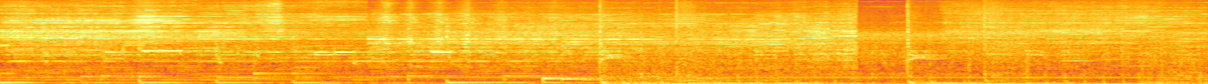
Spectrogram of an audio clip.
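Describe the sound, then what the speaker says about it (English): A table saw rips cherry lumber to rough width in a woodworking shop, the blade's hum dropping into a louder, rougher cutting roar partway through as the board feeds through. "I'm going to take the other two faces to the table saw and I'm going to cut them to rough width"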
